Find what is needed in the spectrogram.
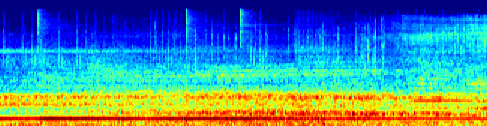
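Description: A sustained, ominous ambient drone: one steady held low tone with fainter held tones above it over a low rumble.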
